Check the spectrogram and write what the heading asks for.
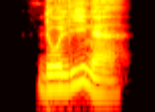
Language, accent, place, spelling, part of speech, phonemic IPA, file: German, Germany, Berlin, Doline, noun, /doˈliːnə/, De-Doline.ogg
- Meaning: doline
